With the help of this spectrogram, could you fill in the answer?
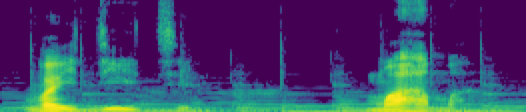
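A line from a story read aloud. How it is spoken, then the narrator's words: Tender voice. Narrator (Russian): произнес ласковым голосом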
